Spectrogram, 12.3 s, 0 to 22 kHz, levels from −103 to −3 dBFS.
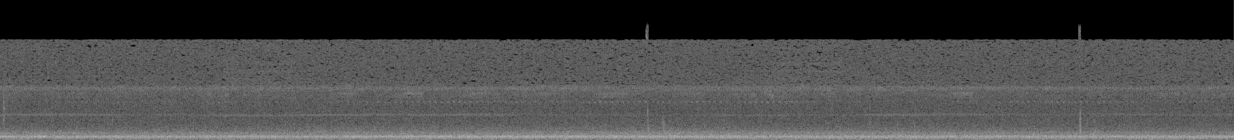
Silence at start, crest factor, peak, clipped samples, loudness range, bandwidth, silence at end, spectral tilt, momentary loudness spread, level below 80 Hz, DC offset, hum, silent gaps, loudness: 0 s; 16 dB; -22 dBFS; under 0.1%; 1 LU; 16 kHz; 0 s; -3 dB/octave; 2 LU; -68 dBFS; under 0.1%; none; none; -38 LUFS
